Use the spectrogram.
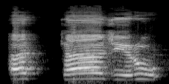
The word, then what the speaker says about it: التاجر: الديك So starting from at-tajiru, these at-tajiru, al-thawbu, ad-diku, these are all huruf shamsiyya.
